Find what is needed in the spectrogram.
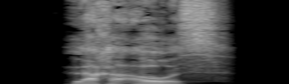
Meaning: inflection of auslachen: 1. first-person singular present 2. first/third-person singular subjunctive I 3. singular imperative
- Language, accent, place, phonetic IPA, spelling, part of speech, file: German, Germany, Berlin, [ˌlaxə ˈaʊ̯s], lache aus, verb, De-lache aus.ogg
